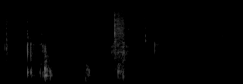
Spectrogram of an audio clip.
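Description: Faint crinkly rustling of a picture book being handled and tilted, in a handful of short bursts, the loudest just past a second in.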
